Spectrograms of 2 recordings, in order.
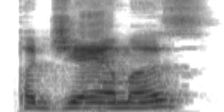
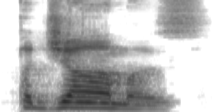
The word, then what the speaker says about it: pajamas: at different points so ah pajamas pajamas the other sound pajamas right pajamas again uh as i think about it i think i tend to say this one although i don't i just wear shorts so uh but i tend to say pajamas right both are correct you might hear both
